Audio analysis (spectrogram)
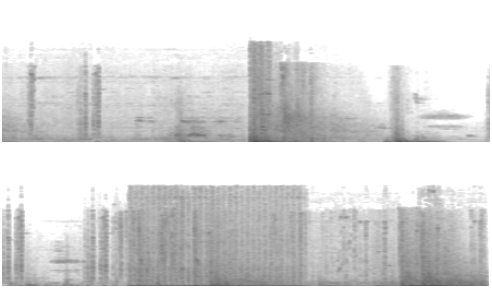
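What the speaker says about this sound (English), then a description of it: "someone's shooting at me" Gunfire bursts in the video game Fortnite, with rapid volleys and single shots cutting through a dense, busy game mix of movement and mechanical clatter, loud and near, repeating across the scene.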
